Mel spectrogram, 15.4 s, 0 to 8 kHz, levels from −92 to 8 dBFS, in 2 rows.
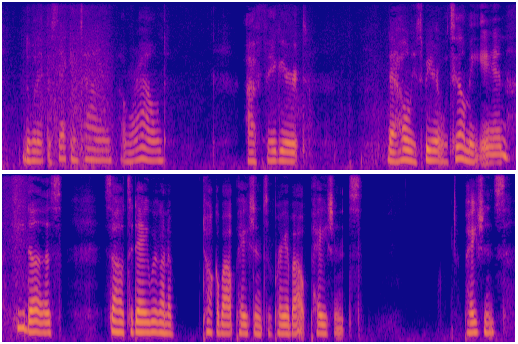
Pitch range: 160-185 Hz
